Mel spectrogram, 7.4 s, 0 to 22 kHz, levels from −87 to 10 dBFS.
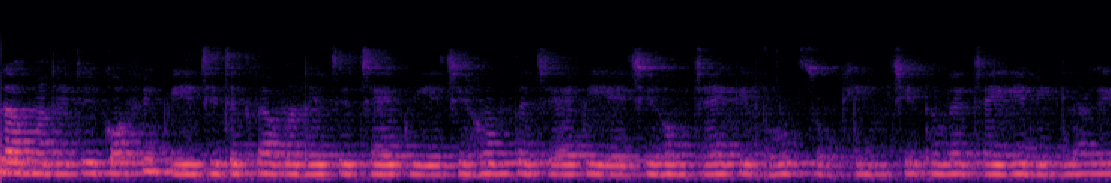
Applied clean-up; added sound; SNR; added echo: none; none; none; reverberation time 0.8 s.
